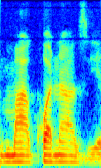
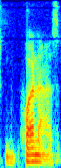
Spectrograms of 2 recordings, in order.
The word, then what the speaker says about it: Mkwanazi: them to pronounce Mkwanazi, they will put an A after M. They will say Mkwanazi, and there's no A, it's Mkwanazi, MKH.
